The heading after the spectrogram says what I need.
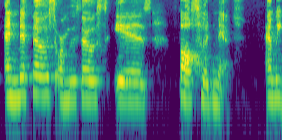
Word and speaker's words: mythos: to help us navigate um the world of muthos and she just corrected me in my pronunciation thank you versus logos uh so i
